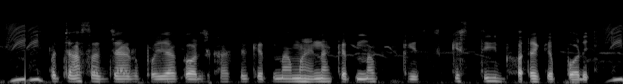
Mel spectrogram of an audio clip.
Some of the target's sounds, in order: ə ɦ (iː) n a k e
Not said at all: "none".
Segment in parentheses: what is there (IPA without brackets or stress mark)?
i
